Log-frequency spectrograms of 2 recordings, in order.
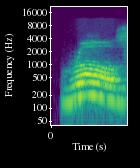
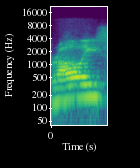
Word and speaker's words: Rolle: of them today but this one's called rolls theorem i've also heard it called raleigh's theorem and it probably goes by lots of different names or lots of different pronunciations i should say but i call it rolls theorem um i believe that this is named after a french mathematician so it's probably more like royale's theorem or something like that but uh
